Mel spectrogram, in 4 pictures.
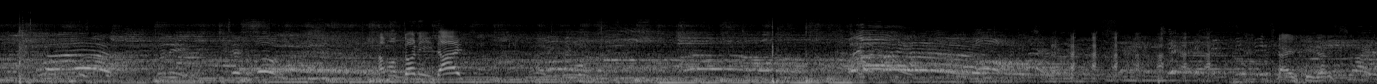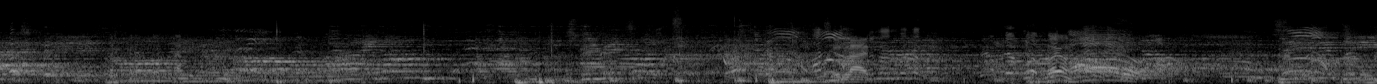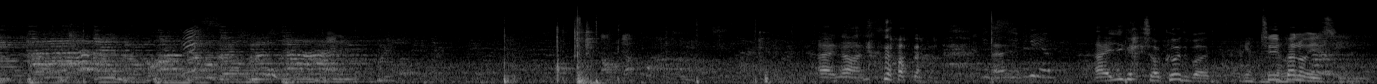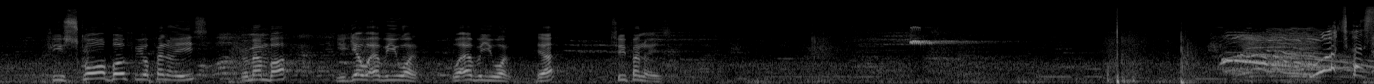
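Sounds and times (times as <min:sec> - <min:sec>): background music: 0:00.0 - 0:31.7
football kicked and bouncing: 0:52.4 - 0:53.3
children shouting and cheering: 0:53.5 - 0:55.0.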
